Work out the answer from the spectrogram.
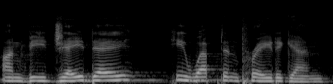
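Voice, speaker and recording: An actor playing a patient senior angel in a radio play, narrating in a measured storytelling manner. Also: male voice, on the high side, mellow. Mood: grave. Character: senior heavenly angel, patient storyteller briefing his underling. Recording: echoey hall, long reverb.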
